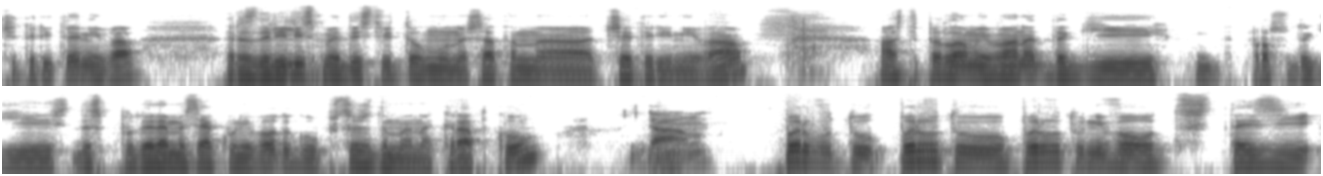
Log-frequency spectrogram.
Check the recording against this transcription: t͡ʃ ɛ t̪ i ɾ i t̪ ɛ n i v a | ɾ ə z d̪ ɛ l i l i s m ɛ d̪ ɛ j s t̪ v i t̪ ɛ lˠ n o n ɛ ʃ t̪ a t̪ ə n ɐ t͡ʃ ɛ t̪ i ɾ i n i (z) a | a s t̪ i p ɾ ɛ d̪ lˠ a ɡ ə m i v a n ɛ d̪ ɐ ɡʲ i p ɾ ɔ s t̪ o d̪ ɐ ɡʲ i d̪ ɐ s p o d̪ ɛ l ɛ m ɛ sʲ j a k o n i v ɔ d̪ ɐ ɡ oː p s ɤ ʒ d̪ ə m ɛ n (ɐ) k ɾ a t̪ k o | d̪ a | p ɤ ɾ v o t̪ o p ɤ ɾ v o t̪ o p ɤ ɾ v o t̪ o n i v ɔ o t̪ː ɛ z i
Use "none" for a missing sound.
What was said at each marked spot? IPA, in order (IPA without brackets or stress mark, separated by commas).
v, ɐ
